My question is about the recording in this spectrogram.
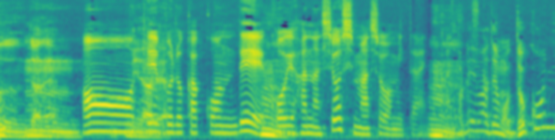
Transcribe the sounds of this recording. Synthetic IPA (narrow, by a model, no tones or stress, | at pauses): oːt̪e̞ːbɯ̟ɾɯ̟kakõ̞nd̪e̞kko̞ːjɯ̟ːɦanaɕio̞ɕimaɕo̞ːmʲit̪a̰ḭna̰kaaoɾeβad̪e̞mod̪o̞ko̞ɲ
